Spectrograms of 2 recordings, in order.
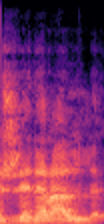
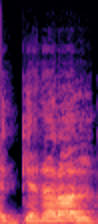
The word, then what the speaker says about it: general: Türkçe'de neden general değil de general diye telaffuz ediyoruz söz konusu askeri rütbeyi? Sene 1934 müdür acaba? Ee, şimdi eski İstanbul zümreleri general diye söylerdi bu kelimeyi. Çünkü Fransızcası generaldir.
